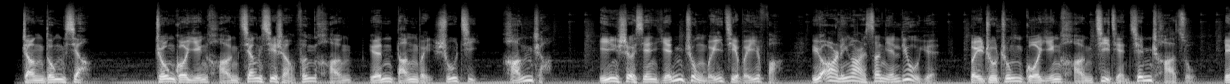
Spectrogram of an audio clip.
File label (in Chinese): 男 反腐警示; 张东向严重违纪违法警示录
